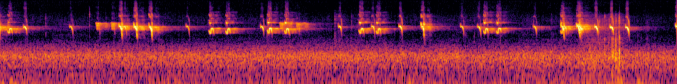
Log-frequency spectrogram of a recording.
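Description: A wild bird circling around calls repeatedly throughout, with bursts of high, sharp chirps and short trills over a steady low rumble of background noise. No one speaks.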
